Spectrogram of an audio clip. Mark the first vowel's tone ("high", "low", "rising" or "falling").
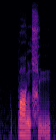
falling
